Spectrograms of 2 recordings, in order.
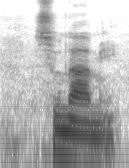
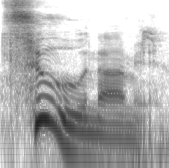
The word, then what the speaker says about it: tsunami: tsunami a natural disaster tsunami yes not tunami Tsunami Tsunami one of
